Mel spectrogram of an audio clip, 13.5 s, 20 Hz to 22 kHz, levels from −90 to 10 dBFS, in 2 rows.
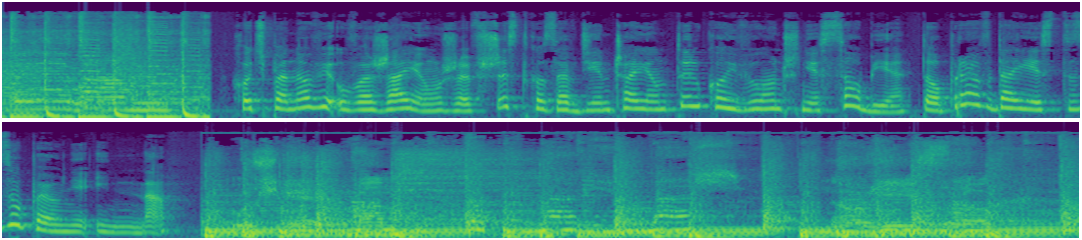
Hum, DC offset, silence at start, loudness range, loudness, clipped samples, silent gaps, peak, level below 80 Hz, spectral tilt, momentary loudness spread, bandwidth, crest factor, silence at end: none; under 0.1%; 0 s; 5 LU; -12 LUFS; 0.1%; none; 0 dBFS; -22 dBFS; -5.5 dB/octave; 7 LU; 17 kHz; 10 dB; 0 s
